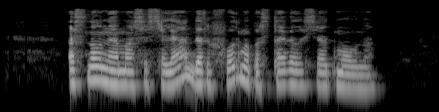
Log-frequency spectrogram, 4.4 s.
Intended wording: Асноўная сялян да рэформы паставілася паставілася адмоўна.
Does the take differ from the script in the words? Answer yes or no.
yes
